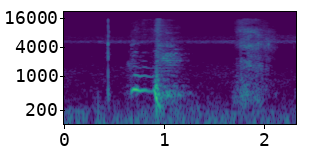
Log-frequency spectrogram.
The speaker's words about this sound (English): sorry you guys, I had to sneeze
